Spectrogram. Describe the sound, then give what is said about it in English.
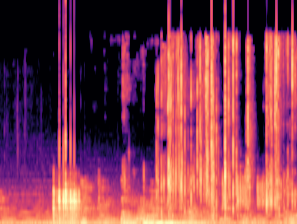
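A brand new pack of plastic dice is opened, the dice clattering and clicking in a quick, irregular rattle with crinkly unpacking noises, fairly loud, while a person briefly vocalizes over it. “Open up brand new dice.”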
